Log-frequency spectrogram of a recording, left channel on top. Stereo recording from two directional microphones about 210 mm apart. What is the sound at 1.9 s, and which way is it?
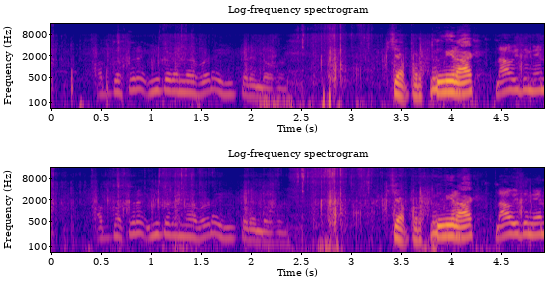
Speech, 50° right (ahead or behind).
